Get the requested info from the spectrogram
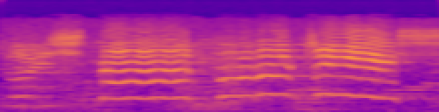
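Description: A woman's soprano voice singing a waltz song, holding high notes with wide vibrato in about three phrases, the last note bending downward near the end.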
